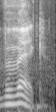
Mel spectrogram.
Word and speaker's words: Vivek: How do you pronounce his first name? – Vivek. – Vivek? – Yeah, Vivek.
